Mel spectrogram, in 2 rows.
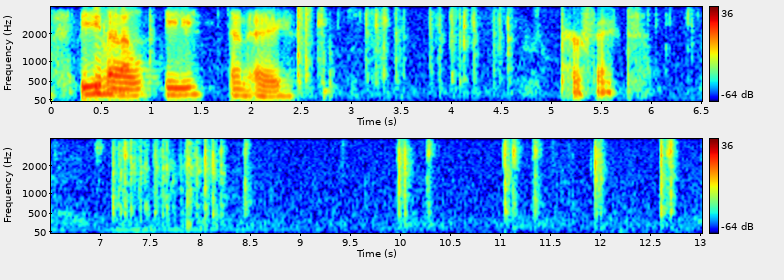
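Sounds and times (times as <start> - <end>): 
speech: 0.3 - 2.8, 5.2 - 5.8
typing on a computer keyboard: 2.4 - 4.6, 6.0 - 8.6, 10.0 - 10.4, 11.0 - 12.8.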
